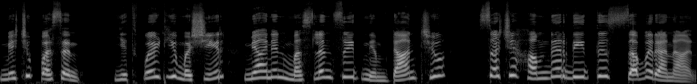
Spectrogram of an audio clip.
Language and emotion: Kashmiri, happy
